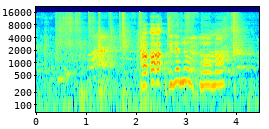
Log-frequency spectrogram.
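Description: A young child squeals and shouts excitedly nearby.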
